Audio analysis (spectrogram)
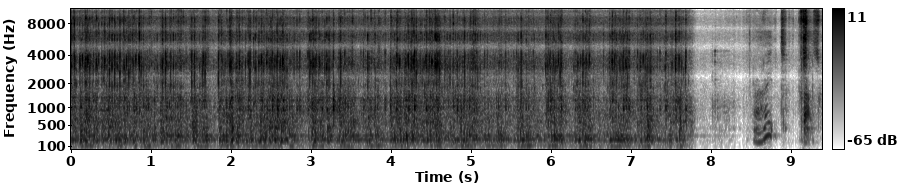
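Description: A lace bobbin winder spins thread onto lace bobbins, giving a steady close mechanical whir that runs continuously for several seconds before stopping abruptly near the end, followed by a few faint handling sounds.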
